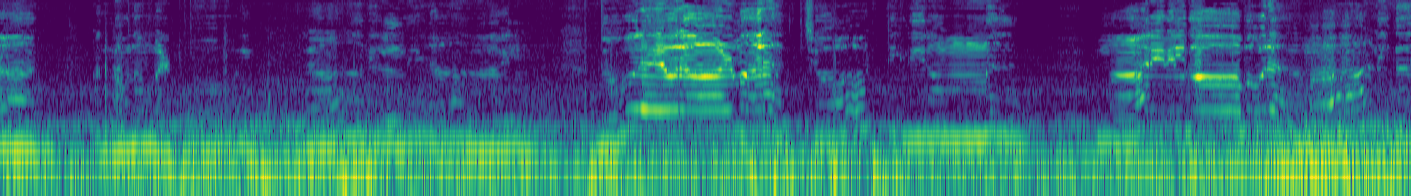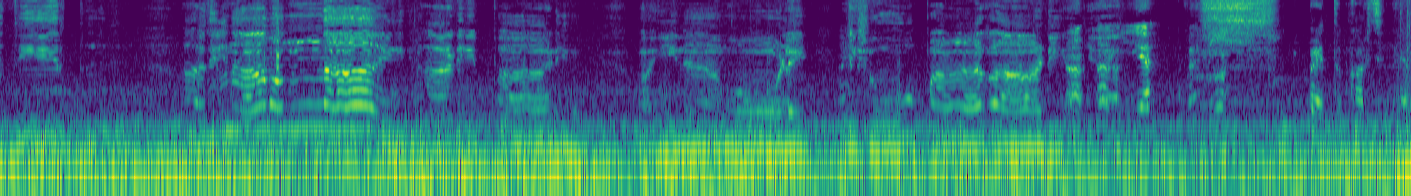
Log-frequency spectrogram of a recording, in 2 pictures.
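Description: Steady road and engine rumble inside a moving car's cabin, with voices talking and laughing over it.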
